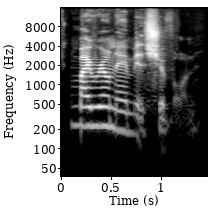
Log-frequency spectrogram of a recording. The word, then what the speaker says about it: Siobhan: So I prefer you guys never use it because like I'm to you guys, but my real name is Siobhan. So yes, which is an Irish name.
